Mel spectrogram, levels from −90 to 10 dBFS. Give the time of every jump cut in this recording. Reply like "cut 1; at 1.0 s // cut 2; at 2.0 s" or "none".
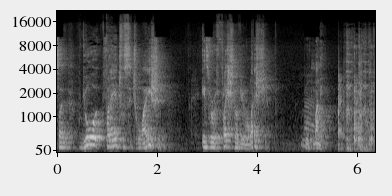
cut 1; at 5.5 s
